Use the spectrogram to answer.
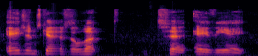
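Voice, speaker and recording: A man's voice: mid-range voice, normal speed, fairly bright tone, slight background noise. A man reading stage directions as narrator at an amateur table read over an online call. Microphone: group online call.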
